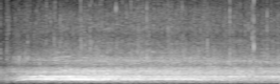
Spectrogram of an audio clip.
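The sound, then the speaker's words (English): A crowd at a Literary Arts evening event applauds steadily for a few seconds, a dense, crackling wash of clapping with a few higher whoops riding on top early on, holding loud throughout before easing slightly at the end. “Man, round of applause for tonight.”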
